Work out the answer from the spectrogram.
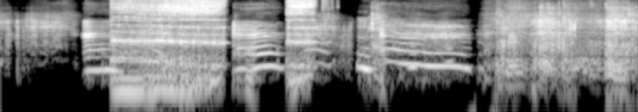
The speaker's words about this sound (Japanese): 同時ゲップですよ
